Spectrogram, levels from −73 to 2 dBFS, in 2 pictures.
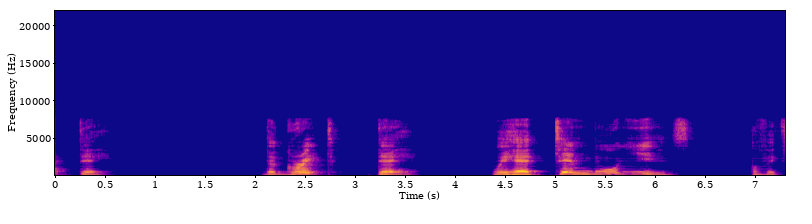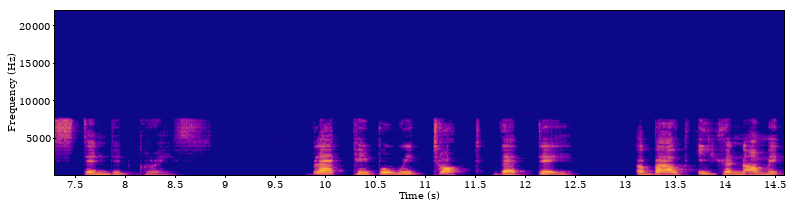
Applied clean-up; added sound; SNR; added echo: neural mask model DeepFilterNet 3.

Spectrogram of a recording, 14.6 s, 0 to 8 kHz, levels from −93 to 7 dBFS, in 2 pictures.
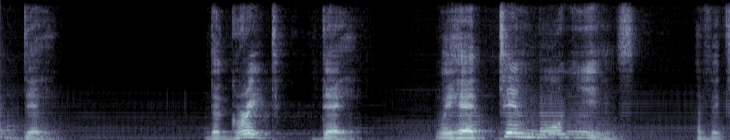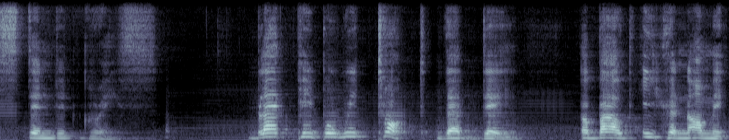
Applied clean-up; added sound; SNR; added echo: neural separator model SepFormer DNS4.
